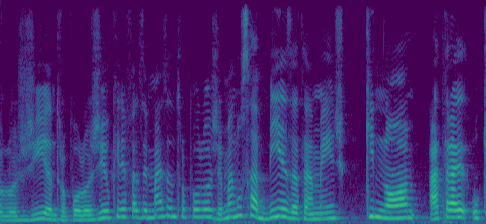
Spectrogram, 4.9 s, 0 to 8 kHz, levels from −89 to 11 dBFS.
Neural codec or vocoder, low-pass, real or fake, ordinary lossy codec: none; none; real; none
